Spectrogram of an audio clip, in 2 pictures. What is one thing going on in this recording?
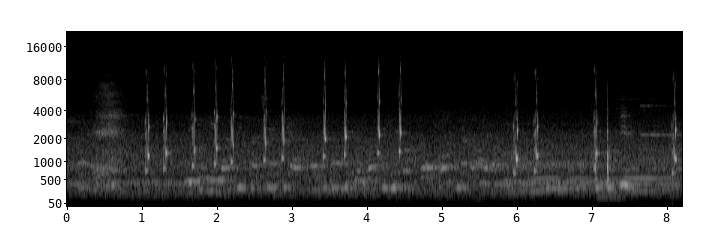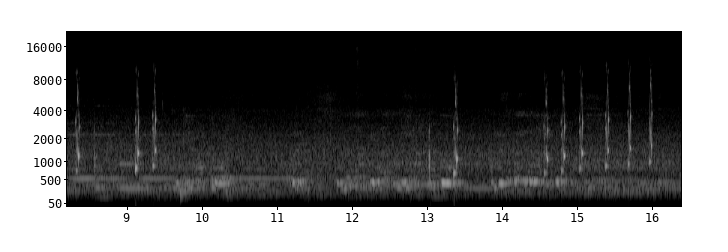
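Short popping blips sound as items are collected.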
